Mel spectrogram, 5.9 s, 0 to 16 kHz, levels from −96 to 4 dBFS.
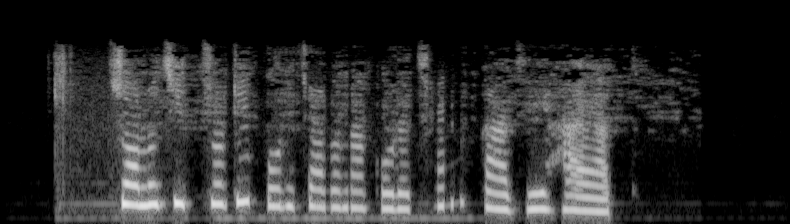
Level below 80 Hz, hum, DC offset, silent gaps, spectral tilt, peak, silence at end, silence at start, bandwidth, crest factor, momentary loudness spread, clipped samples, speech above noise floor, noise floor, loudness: -64 dBFS; none; under 0.1%; none; -5 dB/octave; -2 dBFS; 1.35 s; 0.4 s; 7.6 kHz; 18 dB; 15 LU; under 0.1%; 68 dB; -86 dBFS; -18 LUFS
